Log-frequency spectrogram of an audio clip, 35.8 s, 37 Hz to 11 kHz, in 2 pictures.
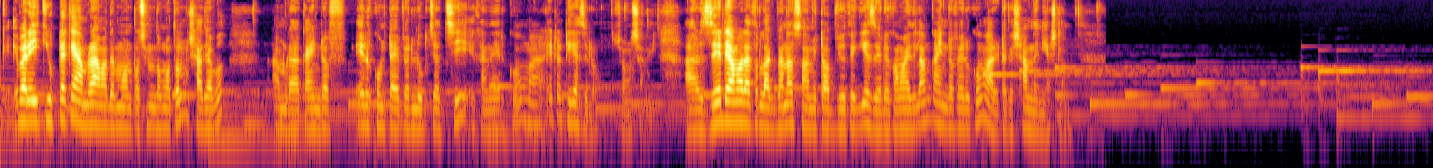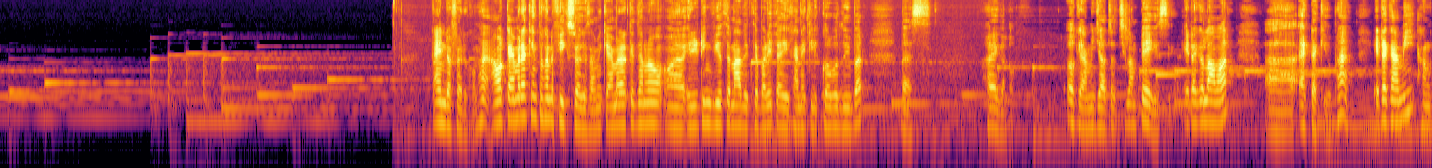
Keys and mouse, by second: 1.2 middle click, 3.5 click, 5.5 click, 6.0 click, 8.5 middle click, 10.5 click, 10.5 middle click, 12.9 click, 15.1 click, 19.5 click, 20.7 middle click, 20.7 click, 21.2 middle click, 22.2 alt+click, 27.8 click, 28.2 click, 29.9 alt+click.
